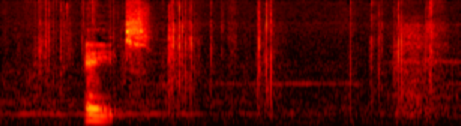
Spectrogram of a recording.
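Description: Paper pages rustle as a booklet is opened and leafed through.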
